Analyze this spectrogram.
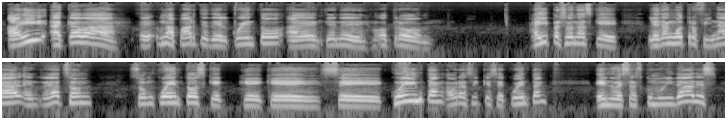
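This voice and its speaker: High-voiced man telling a folk tale. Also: a little slow, no echo. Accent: Mexican Spanish. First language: Zapotec. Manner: relaxed, conversational, with fillers. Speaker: teacher and storyteller.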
